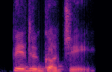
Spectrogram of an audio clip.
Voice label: "pedagogy", Indian; Dictionary

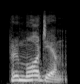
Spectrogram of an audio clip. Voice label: "primordium", Indian; Dictionary

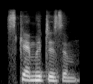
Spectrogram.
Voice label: "schematism", Indian

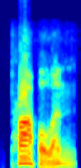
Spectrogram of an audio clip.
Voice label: "propylon", American

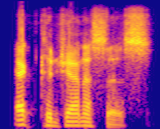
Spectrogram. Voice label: "ectogenesis", American

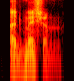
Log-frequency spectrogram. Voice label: "admission", British

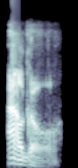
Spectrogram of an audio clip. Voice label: "Algol", British

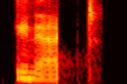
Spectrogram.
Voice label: "enact", Indian

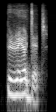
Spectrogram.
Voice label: "periodate", Indian; Dictionary

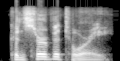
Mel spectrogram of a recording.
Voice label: "conservatory", American

